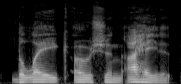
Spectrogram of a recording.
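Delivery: ordinary talk, nothing marked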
